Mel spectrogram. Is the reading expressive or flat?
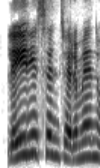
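flat. It is read flatly, without feeling. The speaker calls it wrong. "이런 감정이면 만점 받기 어려운"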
